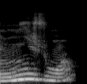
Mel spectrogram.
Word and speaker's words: Mi-Juin: Oui, du coup, ça se prononce mi-juin parce que c'est l'époque où les champignons sont en fleurs.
